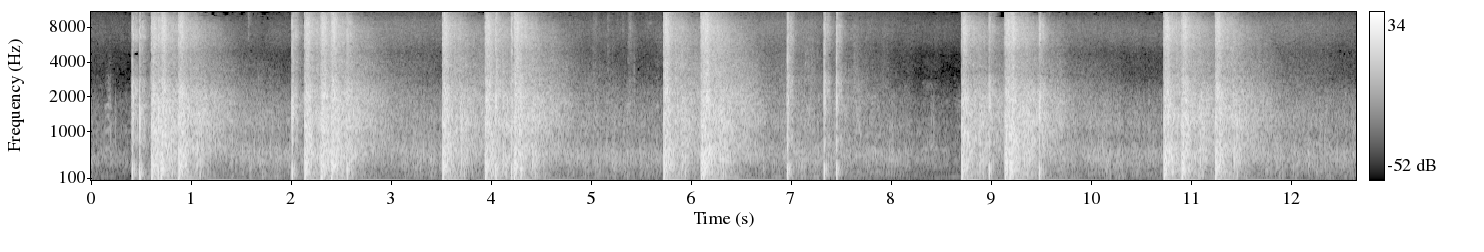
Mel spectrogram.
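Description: Aerial fireworks being set off in steady succession: about seven rounds of sharp bangs, one every one and a half to two seconds. Each round is a short cluster of cracks that rings out in a fading echo.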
